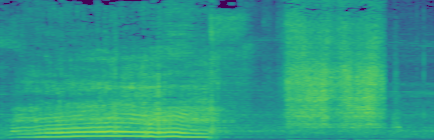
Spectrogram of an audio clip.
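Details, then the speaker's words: Cough-assist (mechanical insufflation-exsufflation) via tracheostomy after saline drops, tube applied by nurse then pulled away and ventilator reconnected; drawn-out tonal whine then sharp rushing burst of air clearing secretions from the trach. "okay has been marinating with some saline drops in his trick and now Julie's going to put the cough tube up to him and"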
